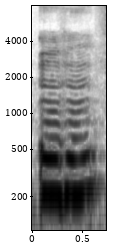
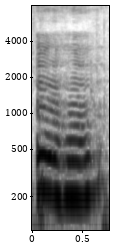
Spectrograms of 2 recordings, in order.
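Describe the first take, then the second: No difference in how they are said.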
